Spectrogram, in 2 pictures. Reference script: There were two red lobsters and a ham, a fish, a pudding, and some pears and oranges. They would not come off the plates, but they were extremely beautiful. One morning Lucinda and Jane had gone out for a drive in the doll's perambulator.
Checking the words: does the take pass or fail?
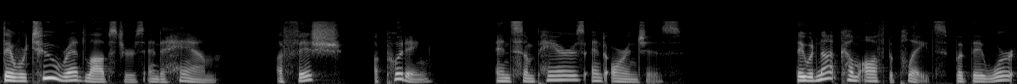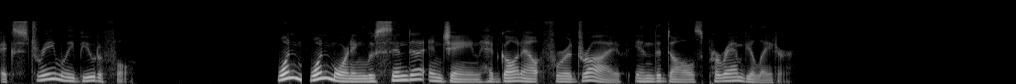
fail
